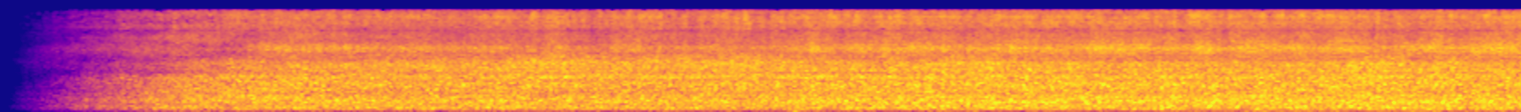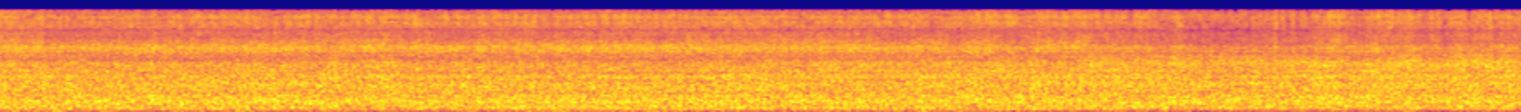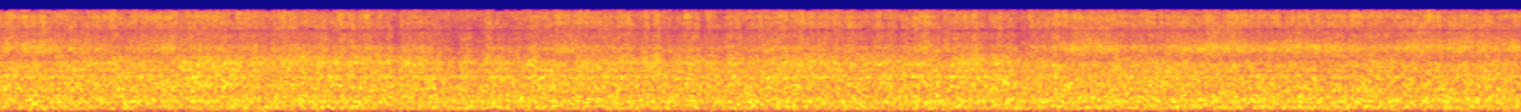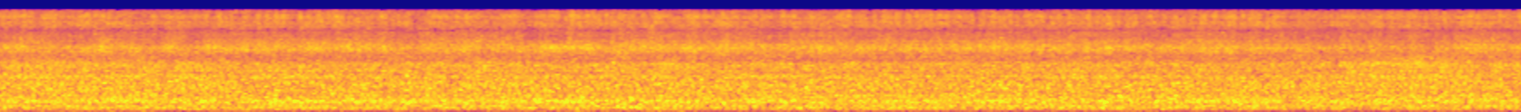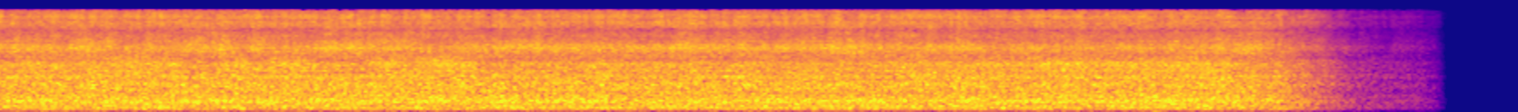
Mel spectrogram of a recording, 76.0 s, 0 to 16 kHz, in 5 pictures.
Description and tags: Islanti, höyry, kaasu purkautuu / Iceland, vapour, fumes, sulphur, erupting loudly from underground through a small opening in a heap of stones, hum and buzz, a close sound
Rikkikaasu, höyry, purkautuu maan alta pienestä aukosta, kivikasasta. Kovaa kohinaa ja suhinaa. Lähiääni.
Paikka/Place: Islanti / Iceland
Aika/Date: 1981
Erupt, Eruption, Field-Recording, Finnish-Broadcasting-Company, Fume, Fumes, Iceland, Islanti, Kaasu, Purkaus, Purkautua, Soundfx, Tehosteet, Vapour, Yle, Yleisradio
